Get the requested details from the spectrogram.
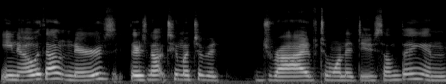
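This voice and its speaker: Fairly fast speech from a woman, medium in pitch, its rise and fall ordinary. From US West Coast, Northern California Bay Area. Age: 20s. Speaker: college student podcaster. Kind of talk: solo podcast monologue. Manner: frequent fillers, lots of ums; animated.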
